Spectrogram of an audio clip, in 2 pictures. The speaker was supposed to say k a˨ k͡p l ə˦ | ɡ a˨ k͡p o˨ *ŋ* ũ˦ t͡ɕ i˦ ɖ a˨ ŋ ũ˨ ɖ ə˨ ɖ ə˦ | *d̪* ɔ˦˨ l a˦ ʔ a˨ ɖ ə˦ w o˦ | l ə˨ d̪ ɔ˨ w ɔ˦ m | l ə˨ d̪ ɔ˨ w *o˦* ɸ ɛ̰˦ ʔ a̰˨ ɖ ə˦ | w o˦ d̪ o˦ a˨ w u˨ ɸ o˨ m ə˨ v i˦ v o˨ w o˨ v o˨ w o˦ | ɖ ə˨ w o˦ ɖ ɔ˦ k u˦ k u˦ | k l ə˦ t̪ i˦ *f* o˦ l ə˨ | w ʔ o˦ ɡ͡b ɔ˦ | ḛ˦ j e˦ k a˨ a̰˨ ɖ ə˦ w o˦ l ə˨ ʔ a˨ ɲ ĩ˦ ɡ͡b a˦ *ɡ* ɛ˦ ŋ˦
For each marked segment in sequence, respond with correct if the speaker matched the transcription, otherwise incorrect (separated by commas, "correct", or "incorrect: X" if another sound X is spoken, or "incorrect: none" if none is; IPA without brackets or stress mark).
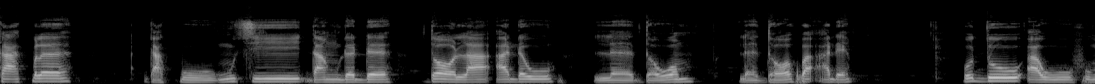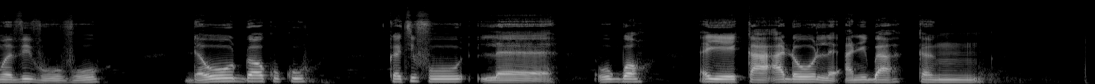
correct, correct, incorrect: ɔ˦, correct, incorrect: k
